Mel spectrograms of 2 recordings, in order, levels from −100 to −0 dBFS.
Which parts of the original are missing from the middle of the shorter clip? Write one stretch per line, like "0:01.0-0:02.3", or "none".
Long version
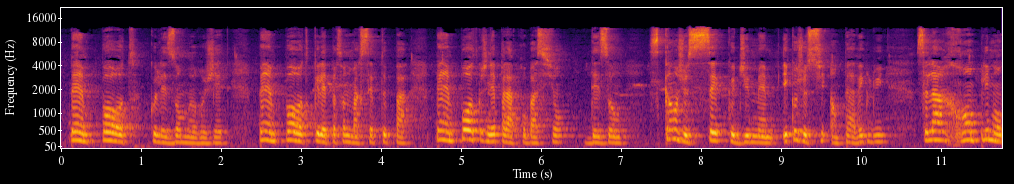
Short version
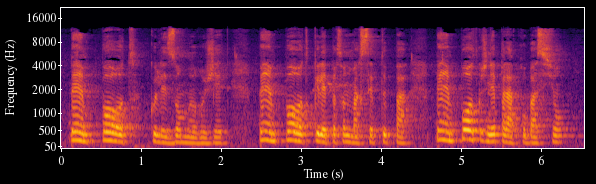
none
